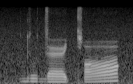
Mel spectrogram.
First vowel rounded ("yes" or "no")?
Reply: yes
